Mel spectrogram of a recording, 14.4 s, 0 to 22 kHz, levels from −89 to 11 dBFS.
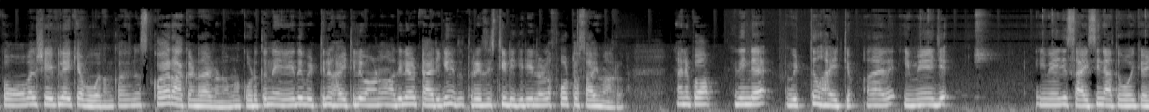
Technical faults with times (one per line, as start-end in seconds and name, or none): none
